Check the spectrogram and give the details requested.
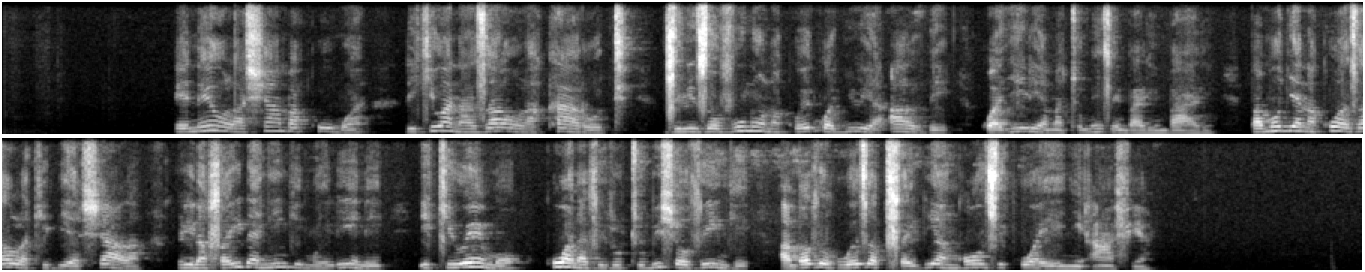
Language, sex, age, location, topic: Swahili, female, 25-35, Dar es Salaam, agriculture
